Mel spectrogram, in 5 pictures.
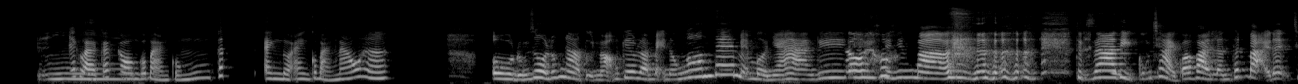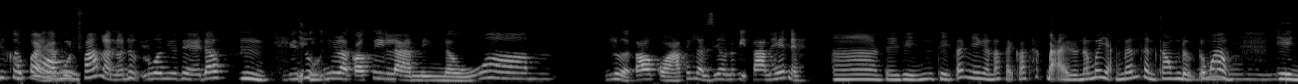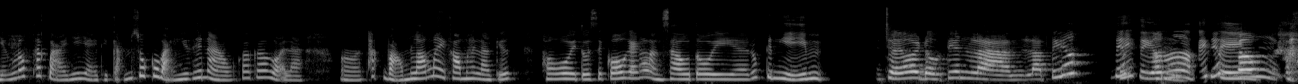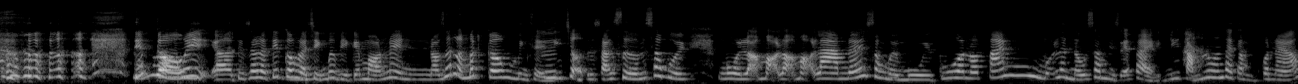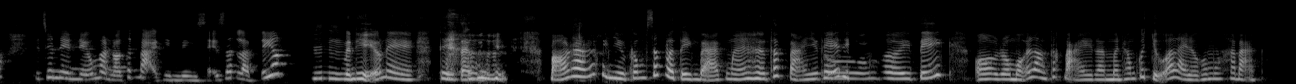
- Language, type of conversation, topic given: Vietnamese, podcast, Món ăn bạn tự nấu mà bạn thích nhất là món gì?
- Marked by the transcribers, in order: other background noise; laughing while speaking: "Trời ơi!"; laugh; chuckle; laugh; laughing while speaking: "rồi"; laugh; laugh; sniff; laughing while speaking: "vì"; laughing while speaking: "mà"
